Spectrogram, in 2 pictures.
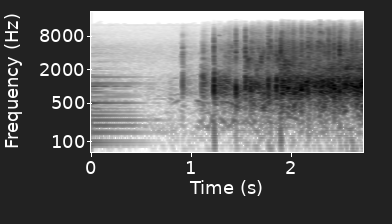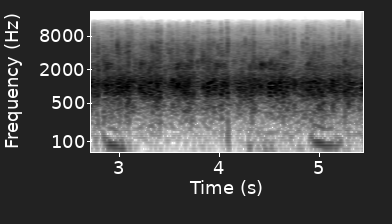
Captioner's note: audience clapping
